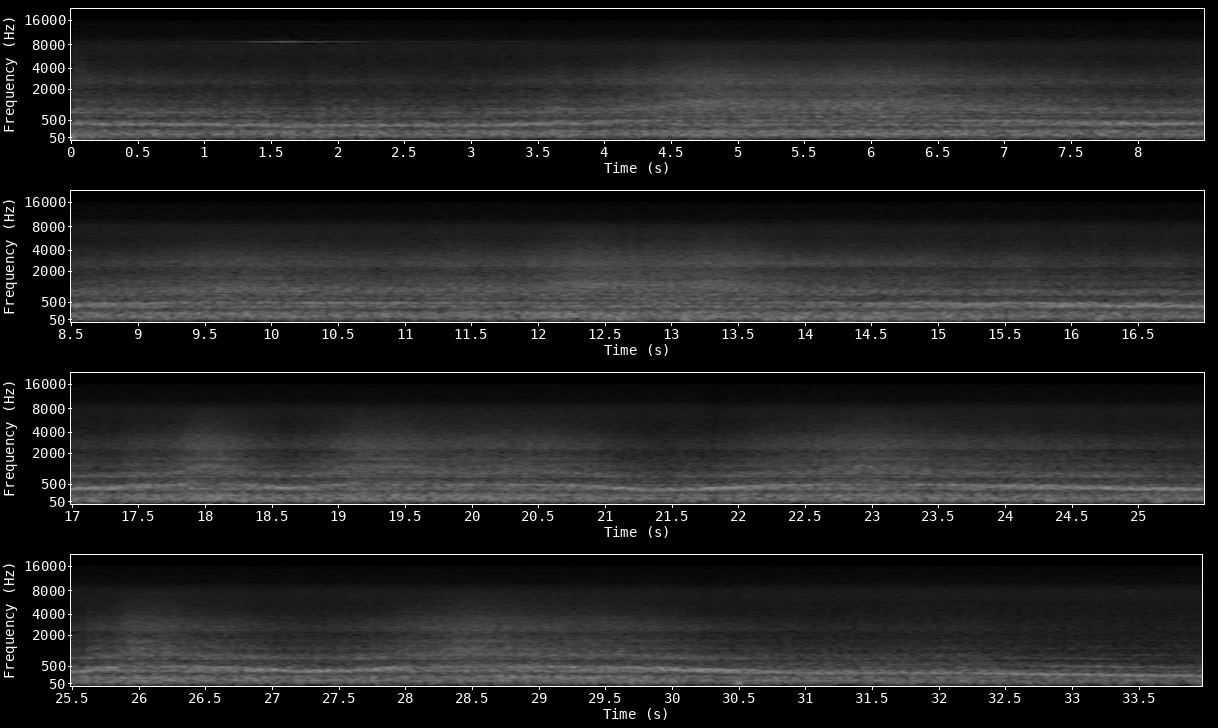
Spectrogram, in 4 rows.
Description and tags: A sample of some high winds captured on an early spring day using a Marantz PMD620 digital audio recorder, and an Audio-technica PRO24 stereo mic. Compression, EQ and bass boost added to clean up the sound a little.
